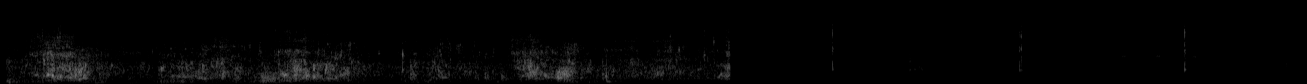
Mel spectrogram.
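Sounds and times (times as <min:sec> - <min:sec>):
water splashing around kayak: 0:00.1 - 0:07.4.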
